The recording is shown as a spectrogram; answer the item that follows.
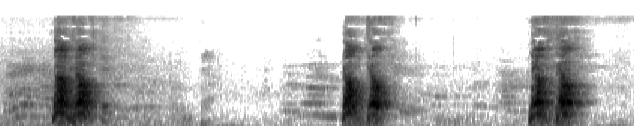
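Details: Pug barking in three separate bursts, each a quick doubled bark about two seconds apart, with quiet gaps between and no other clear sounds.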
